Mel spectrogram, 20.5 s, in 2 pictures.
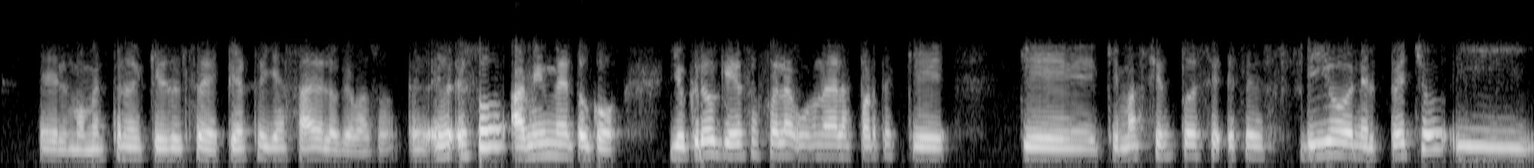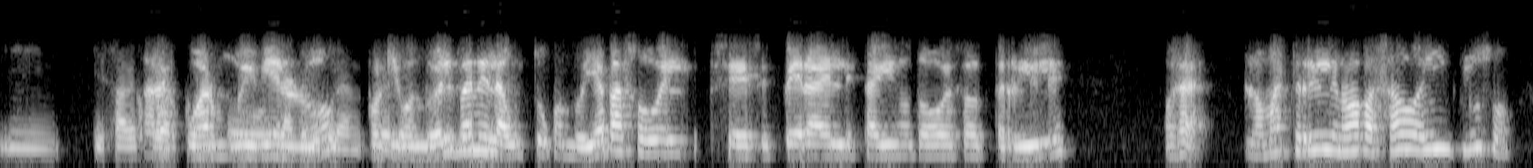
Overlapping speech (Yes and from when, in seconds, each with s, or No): Yes, from 11.2 s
